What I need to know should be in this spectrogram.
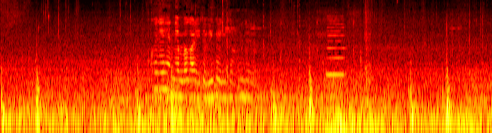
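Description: A windshield wiper sweeps across wet glass.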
